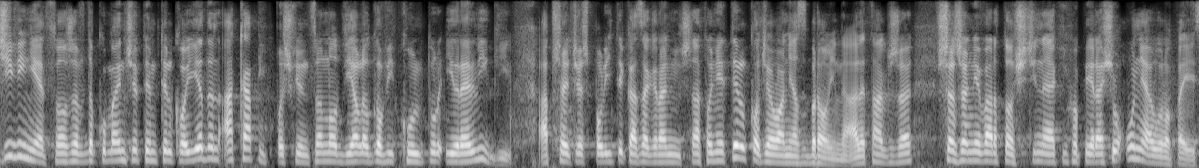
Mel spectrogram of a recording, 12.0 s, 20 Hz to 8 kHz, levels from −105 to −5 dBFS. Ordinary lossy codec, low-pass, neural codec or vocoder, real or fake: none; none; codec, 16 kHz, 2 kbps, X-Codec, HuBERT features, trained on balanced general audio; fake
